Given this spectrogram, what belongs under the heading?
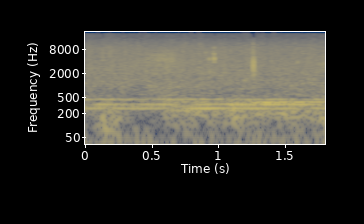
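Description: Steady heavy rain pours down in a Hindi cartoon about a bird family, a dense even hiss with a few brief sharper drop hits, no voices.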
